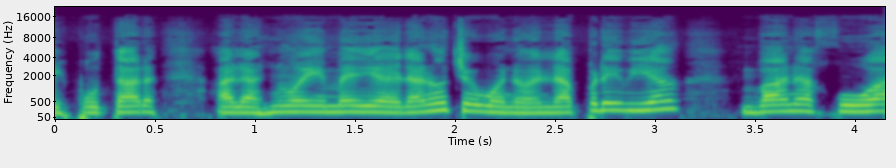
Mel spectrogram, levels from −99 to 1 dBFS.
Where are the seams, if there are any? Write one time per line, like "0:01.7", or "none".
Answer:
none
